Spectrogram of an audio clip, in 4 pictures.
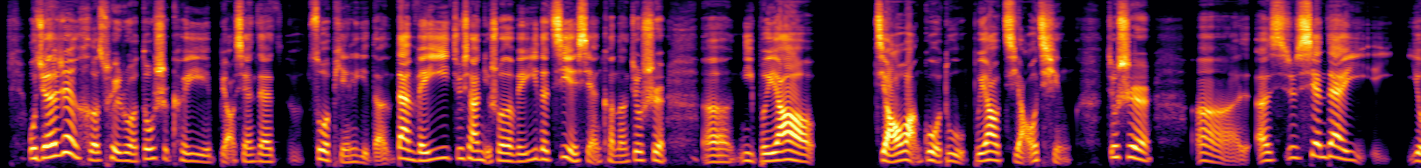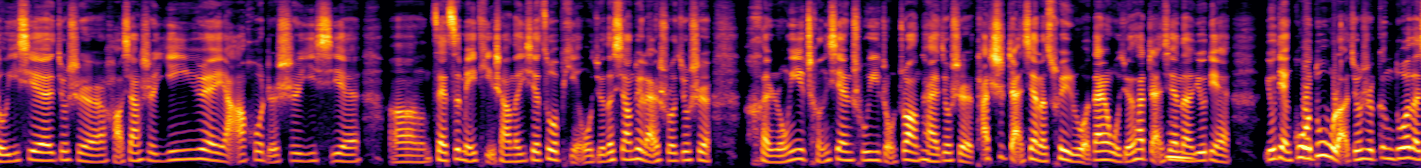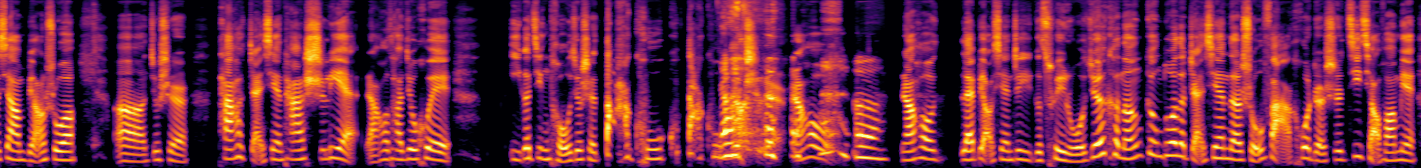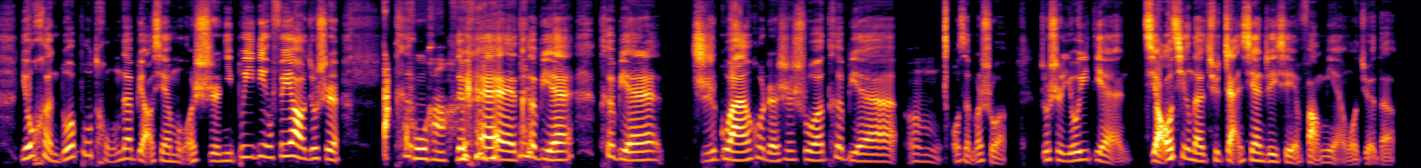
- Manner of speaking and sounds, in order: laugh; laughing while speaking: "对"; laugh; lip smack
- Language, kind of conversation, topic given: Chinese, podcast, 你愿意在作品里展现脆弱吗？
